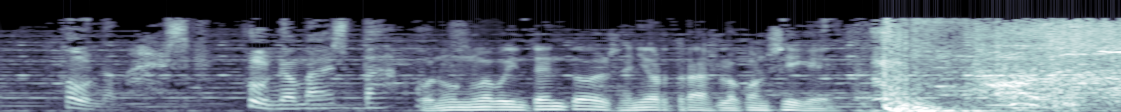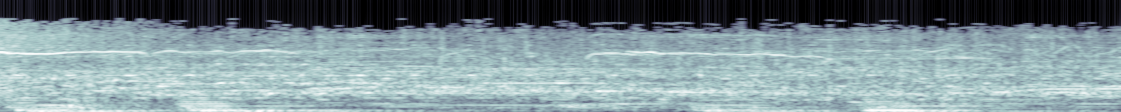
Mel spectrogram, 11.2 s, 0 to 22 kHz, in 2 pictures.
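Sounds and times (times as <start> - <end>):
speech: 0.3 - 7.0
paint-filled balloon pierced with a car key bursting: 4.4 - 6.3
crowd cheering and whooping: 4.7 - 11.2.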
